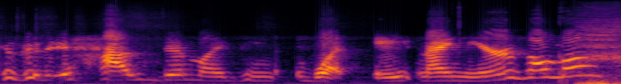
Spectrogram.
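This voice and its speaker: Using very wide pitch swings, a woman with a western Canadian accent speaks at a moderate pace in a dry, close sound with no echo. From Edmonton, Alberta, Canada. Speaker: actor and producer. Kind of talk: casual interview chat.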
